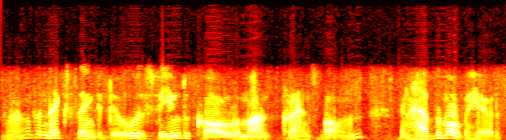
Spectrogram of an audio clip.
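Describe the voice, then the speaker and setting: A smooth, scheming villain doctor. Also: male voice, mid-range voice, lively intonation, normal speed. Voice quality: smooth, sinister, condescending. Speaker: radio drama actor. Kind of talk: 1940s radio acting. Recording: tinny old radio broadcast with faint hiss.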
